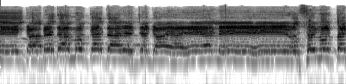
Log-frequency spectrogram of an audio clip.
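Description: A man's voice chanting devotional verse in a melodic, drawn-out style into a microphone: short broken phrases, then one long wavering held note in the second half.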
